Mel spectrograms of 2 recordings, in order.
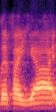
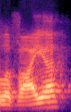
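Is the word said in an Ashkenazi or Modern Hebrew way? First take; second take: Modern Hebrew; Ashkenazi. First: It is said with a Modern Hebrew pronunciation. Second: It is said with an Ashkenazi Jewish pronunciation. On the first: "Livaya is the Hebrew word for funeral"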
